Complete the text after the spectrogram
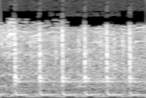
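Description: Knocking on a wooden cabin door in Newfoundland: about seven firm, evenly spaced raps in quick succession, each with a dull low thud, fairly loud with no voices.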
